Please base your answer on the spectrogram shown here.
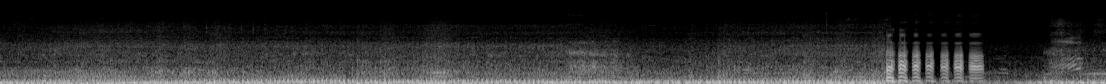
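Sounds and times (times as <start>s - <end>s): motorcycle engine rumbling: 0.0s - 11.0s.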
